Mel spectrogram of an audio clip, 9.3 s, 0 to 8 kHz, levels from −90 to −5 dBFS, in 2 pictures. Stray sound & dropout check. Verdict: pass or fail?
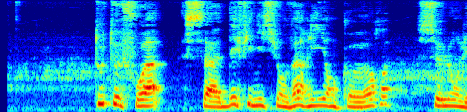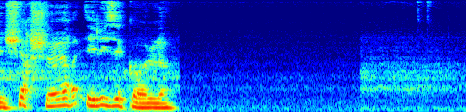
pass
